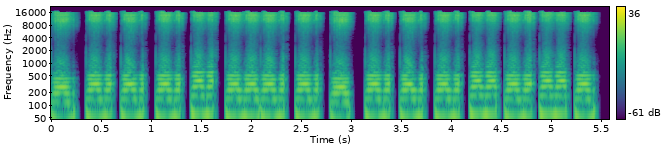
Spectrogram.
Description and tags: Dirty Bassloop created with Massive.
